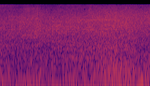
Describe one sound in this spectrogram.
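A fiery blast roars.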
